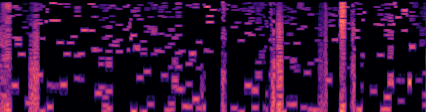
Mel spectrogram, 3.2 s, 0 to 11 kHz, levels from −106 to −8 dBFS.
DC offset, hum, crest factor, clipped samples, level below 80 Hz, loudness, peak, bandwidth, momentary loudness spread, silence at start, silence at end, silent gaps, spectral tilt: under 0.1%; none; 28 dB; under 0.1%; -52 dBFS; -38 LUFS; -14 dBFS; 11 kHz; 16 LU; 0 s; 0 s; none; -1.5 dB/octave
